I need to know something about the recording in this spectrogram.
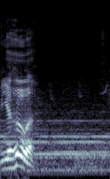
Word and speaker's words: Yahuah: in ancient hebrew and if you remove the d out of yehuda you have the pronunciation of yahuwah so another word that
